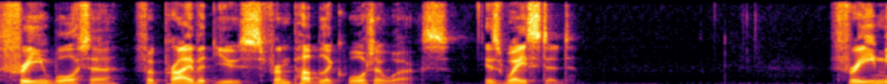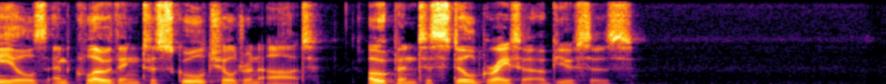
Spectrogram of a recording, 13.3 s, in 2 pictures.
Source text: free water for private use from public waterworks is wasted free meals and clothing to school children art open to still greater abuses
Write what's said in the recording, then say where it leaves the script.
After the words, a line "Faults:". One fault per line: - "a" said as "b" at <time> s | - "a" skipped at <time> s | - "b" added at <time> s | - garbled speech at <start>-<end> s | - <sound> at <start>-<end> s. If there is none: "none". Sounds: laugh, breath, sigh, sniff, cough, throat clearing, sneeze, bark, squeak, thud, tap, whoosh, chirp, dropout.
free water for private use from public waterworks is wasted free meals and clothing to school children art open to still greater abuses
Faults:
none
